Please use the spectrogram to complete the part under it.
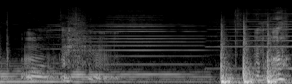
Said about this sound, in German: Nanu, wer klopft denn da?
